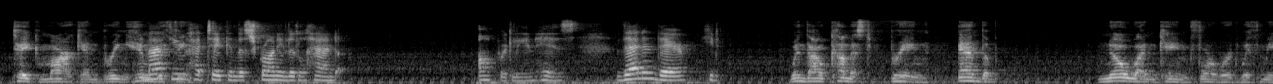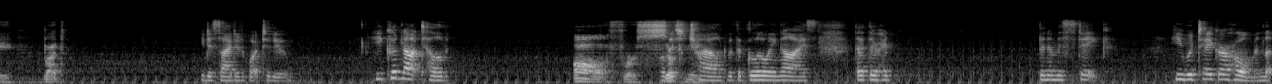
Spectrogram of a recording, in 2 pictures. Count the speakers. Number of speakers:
2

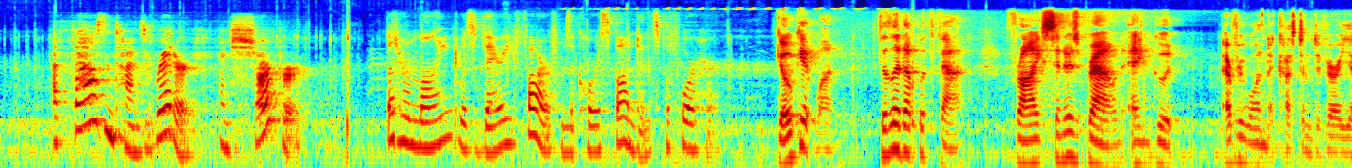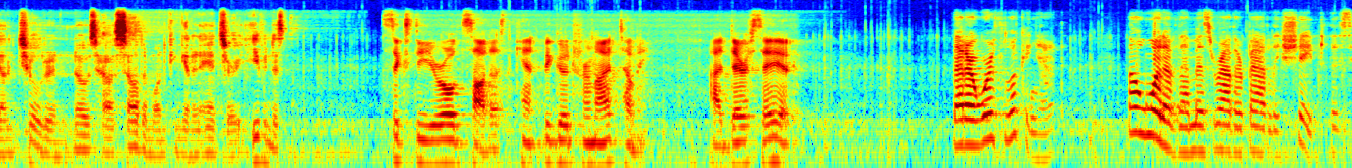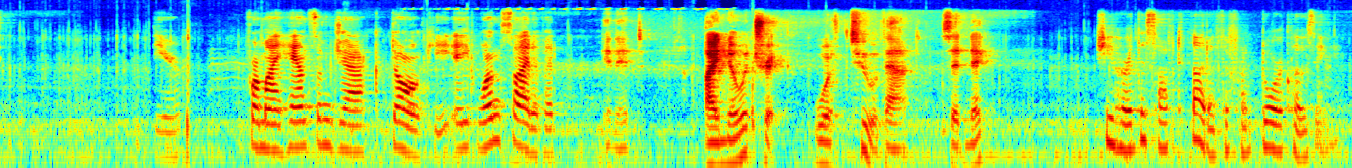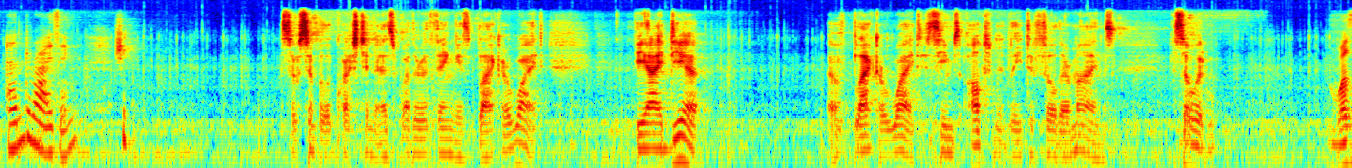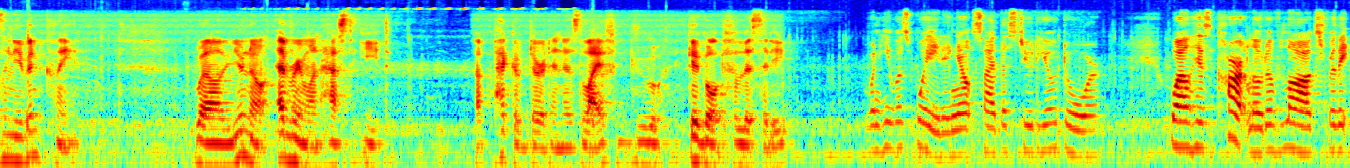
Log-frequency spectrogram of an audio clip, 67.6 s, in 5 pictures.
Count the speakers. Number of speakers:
6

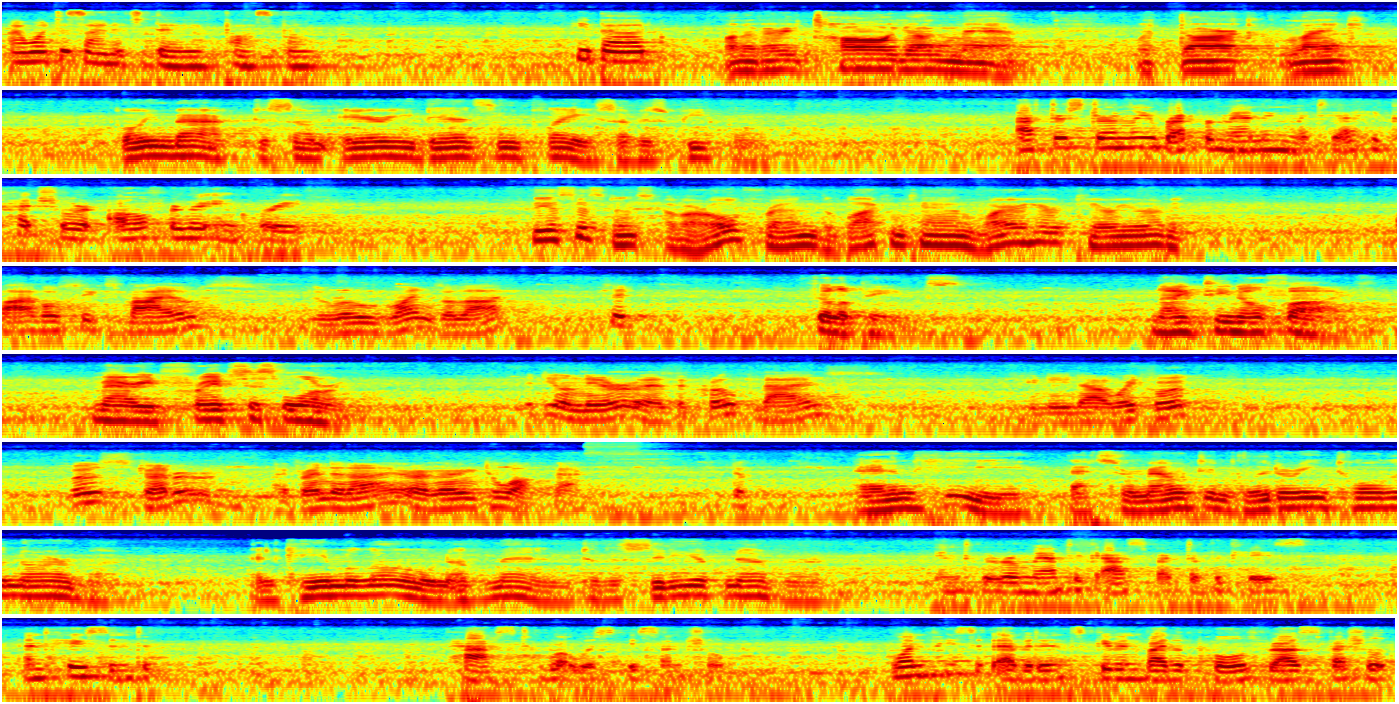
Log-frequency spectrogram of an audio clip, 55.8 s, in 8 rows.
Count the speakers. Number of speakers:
7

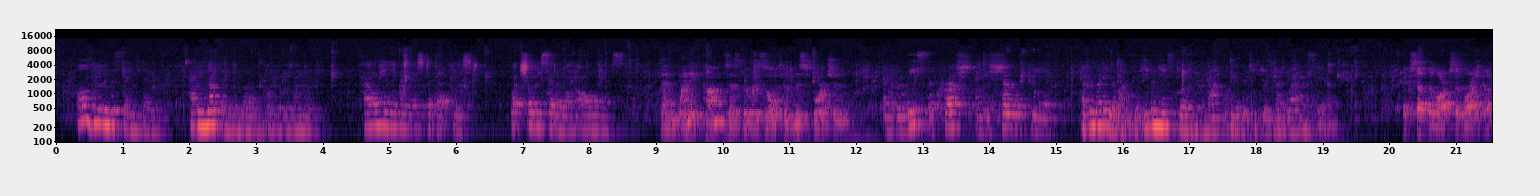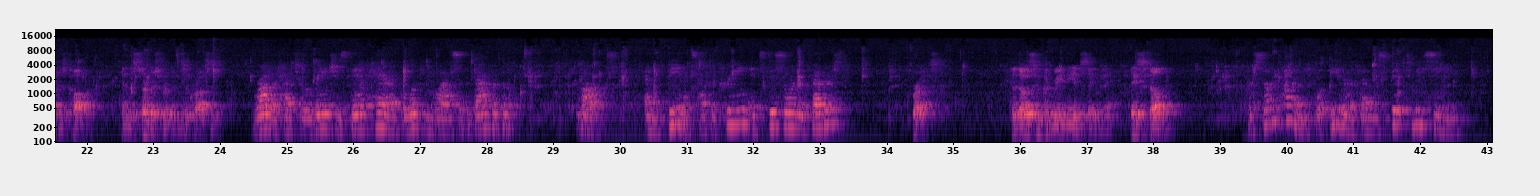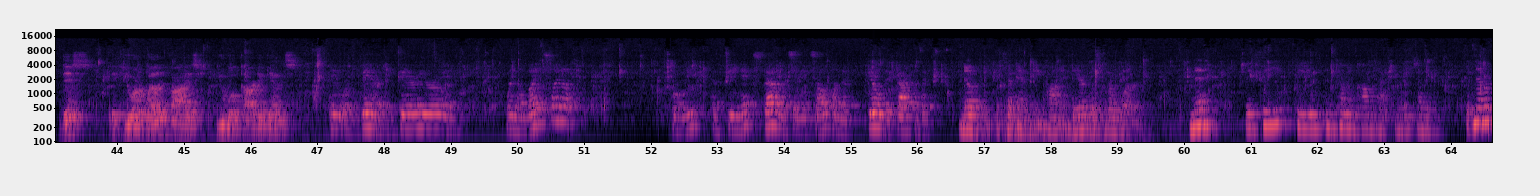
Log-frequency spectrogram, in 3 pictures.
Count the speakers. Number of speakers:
6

